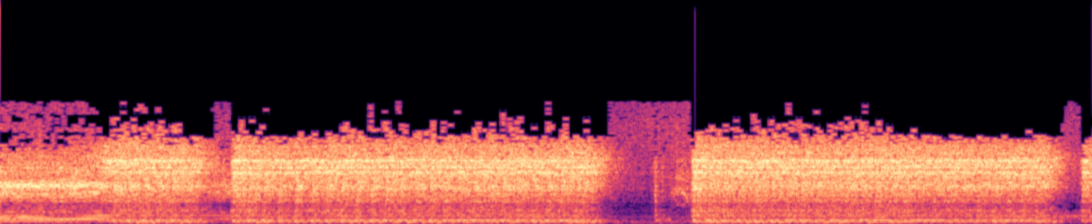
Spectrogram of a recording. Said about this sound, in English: Get out the submachine gun. You can't. Barnhouse is in that plane. You'll kill him. We've got to take that chance. That plane's headed straight for us. Hit the dirt! Get that gun working, Corporal. Aim for the propeller.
